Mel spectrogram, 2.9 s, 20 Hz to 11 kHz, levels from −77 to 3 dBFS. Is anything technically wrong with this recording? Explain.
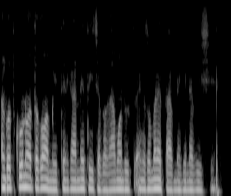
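Yes. Throughout the speech there is a wrong sample rate: playback runs 1.38 times fast, raising pitch about 5.5 semitones, which fits 16 kHz audio played at 22 kHz. Voices sound high and hurried; spectrogram harmonics sit higher and events compress in time.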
